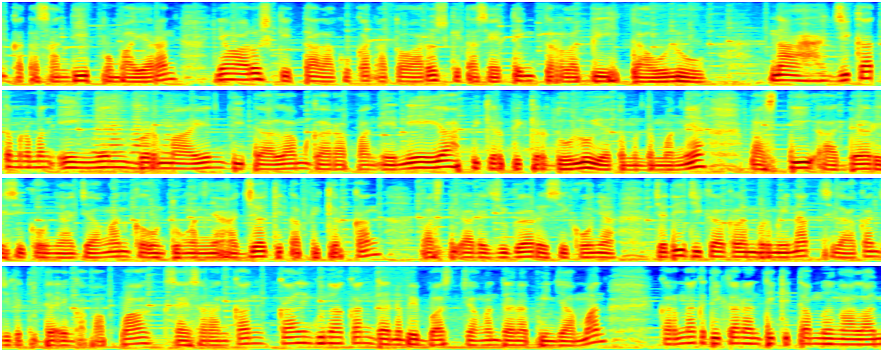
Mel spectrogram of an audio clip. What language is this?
Indonesian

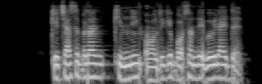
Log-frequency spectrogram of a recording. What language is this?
Uzbek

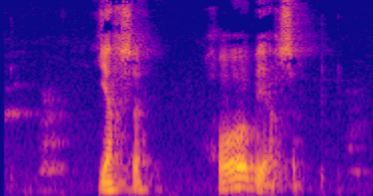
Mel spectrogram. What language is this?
Uzbek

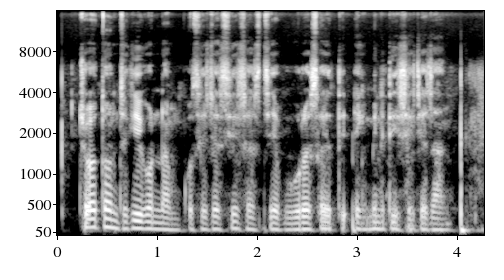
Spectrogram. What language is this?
Kalenjin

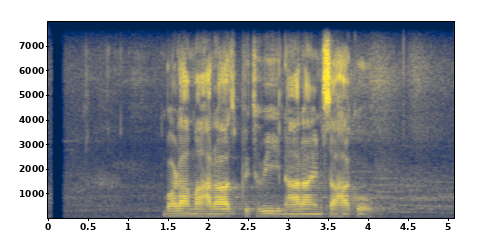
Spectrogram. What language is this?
Nepali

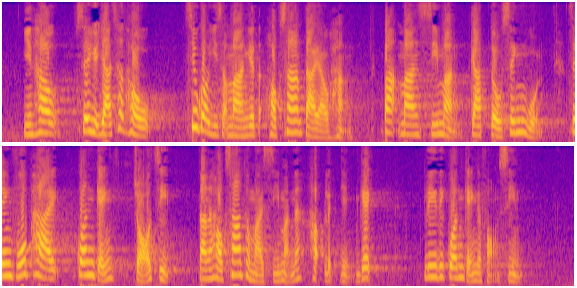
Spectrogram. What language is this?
Cantonese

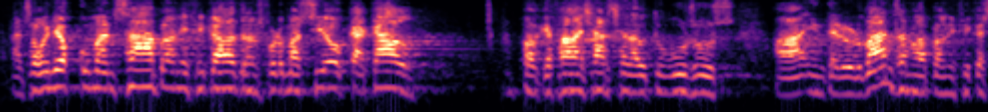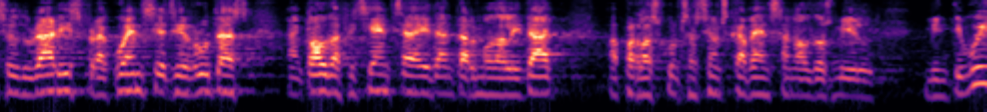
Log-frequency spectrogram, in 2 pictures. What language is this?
Catalan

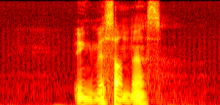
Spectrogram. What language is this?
Norwegian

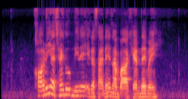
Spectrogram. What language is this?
Thai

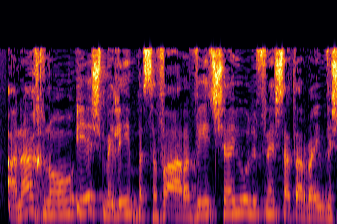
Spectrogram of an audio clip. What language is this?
Hebrew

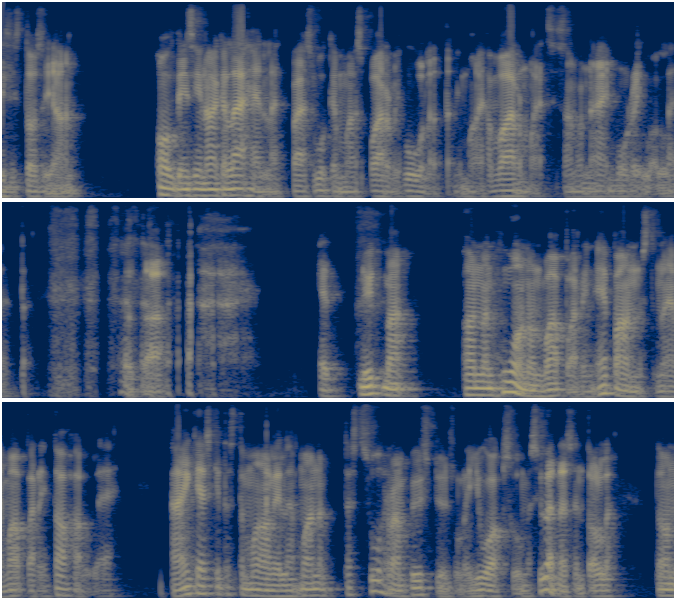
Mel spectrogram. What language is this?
Finnish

